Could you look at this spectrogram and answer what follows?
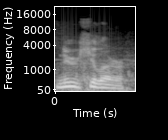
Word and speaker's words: nuclear: like, no, it's pronounced nuclear. Where the hell do you see that other U? It's not N-U-K.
